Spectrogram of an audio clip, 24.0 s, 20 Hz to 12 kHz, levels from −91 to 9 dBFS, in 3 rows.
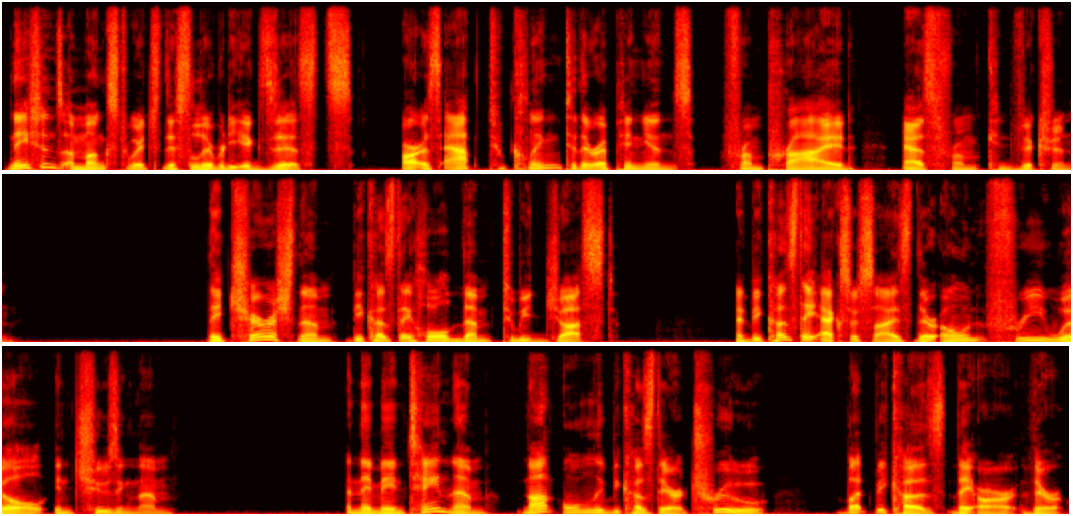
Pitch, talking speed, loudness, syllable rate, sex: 125 Hz, 140 wpm, -21 LUFS, 4.6 syllables/s, male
